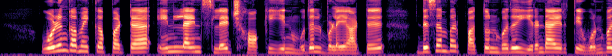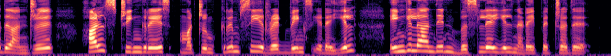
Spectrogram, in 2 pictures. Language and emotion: Tamil, neutral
